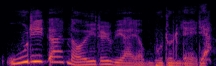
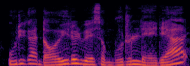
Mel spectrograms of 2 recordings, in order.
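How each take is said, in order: First: It is said angrily, like a forceful outburst. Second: It is said gently, like a mild question.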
